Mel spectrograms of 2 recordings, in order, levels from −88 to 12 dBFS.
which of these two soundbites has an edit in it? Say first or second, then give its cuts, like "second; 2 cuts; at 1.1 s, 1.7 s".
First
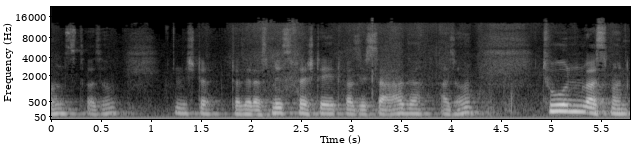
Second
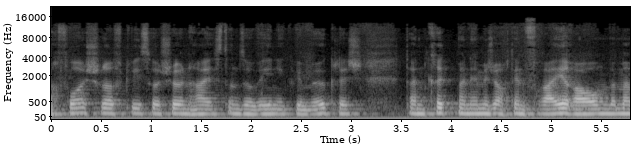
second; 1 cut; at 3.5 s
